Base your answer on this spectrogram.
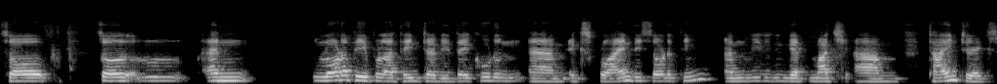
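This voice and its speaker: Speaking with a Tamil accent, a man with a fairly high pitch goes at a fairly slow pace with fairly even intonation. He leaves long, frequent pauses. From Sri Lanka (Tamil). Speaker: refugee speaker. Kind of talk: panel Q&A testimony. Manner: halting, many fillers.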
